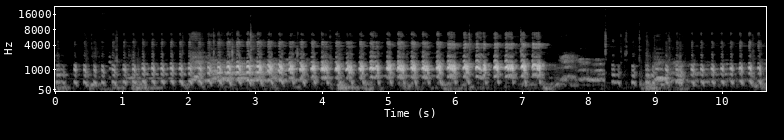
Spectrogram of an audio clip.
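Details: Female chukar (chakor) uttering a long rapid series of clucks that swell in loudness, break off briefly near seven seconds, then resume more softly.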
